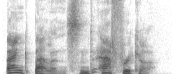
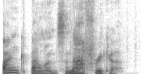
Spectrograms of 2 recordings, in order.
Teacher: young media types practically overnight had started pronouncing words like trap with something that she thought sounded like her strut vowel she would have said something like bank balance and Africa and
